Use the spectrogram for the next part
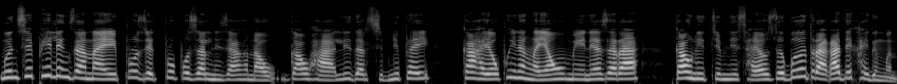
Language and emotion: Bodo, angry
